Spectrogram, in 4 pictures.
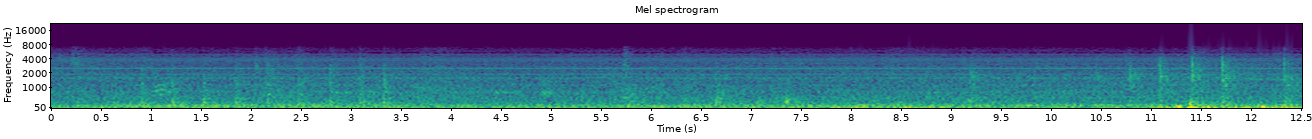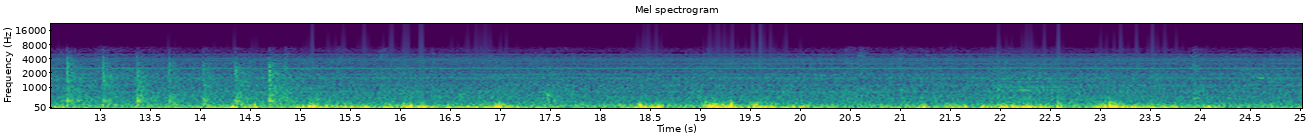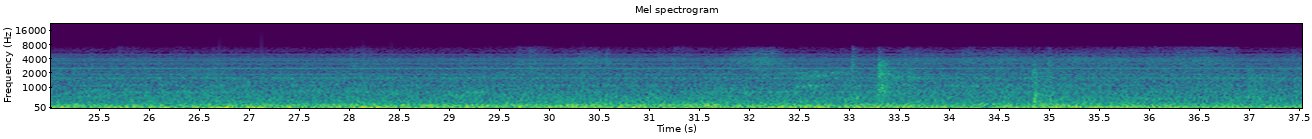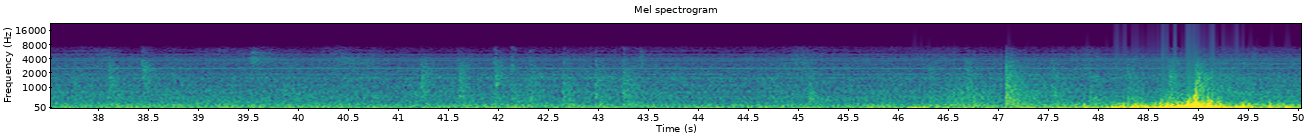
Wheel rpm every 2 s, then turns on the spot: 0, 0, 0, 0, 0, 0, 0, 0, 0, 0, 0, 0, 0, 0, 0, 0, 0, 0, 0, 0, 0, 0, 0, 0, 0.
none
